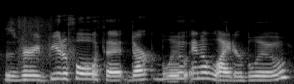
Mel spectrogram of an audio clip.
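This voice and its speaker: Female reviewer, congested and stuffy, friendly enthusiastic unboxing delivery, some gravel in the voice. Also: mid-range voice, fairly quick, darkish tone, slight background noise. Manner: chatty and enthusiastic. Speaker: product reviewer.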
